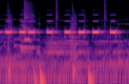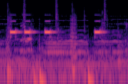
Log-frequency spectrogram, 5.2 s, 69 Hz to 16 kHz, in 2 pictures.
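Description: Kitchen oven control being set to bake at 425 degrees, giving runs of short, bright electronic beeps in quick bursts, repeated several times, close and clear with faint soft thumps of button presses underneath.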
